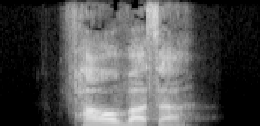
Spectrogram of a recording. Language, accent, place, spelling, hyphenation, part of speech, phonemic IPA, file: German, Germany, Berlin, Fahrwasser, Fahr‧was‧ser, noun, /ˈfaːɐ̯ˌvasɐ/, De-Fahrwasser.ogg
- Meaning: 1. waterway 2. wake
